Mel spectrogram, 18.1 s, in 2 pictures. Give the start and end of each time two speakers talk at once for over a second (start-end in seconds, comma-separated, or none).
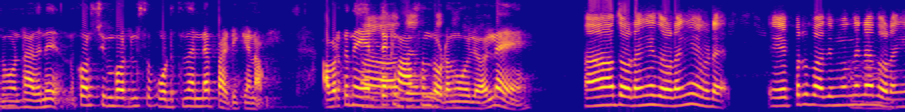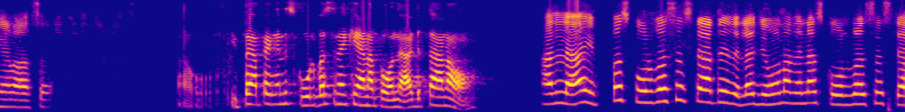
none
